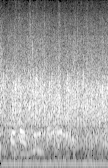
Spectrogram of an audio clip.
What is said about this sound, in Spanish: Si ese es el aplauso, dáselo mejor a tu padre.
